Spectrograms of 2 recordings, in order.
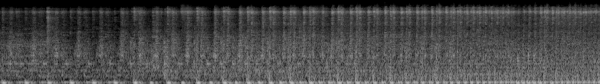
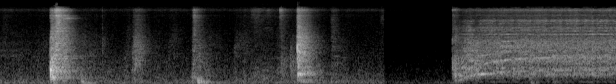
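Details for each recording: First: John Deere 110 garden tractor pulled from scrap, first run after sitting for years; points had burned from jumping the wrong coil side, real battery jumped on. Single-cylinder fires steadily with an even beat, no knocking or rattling; some smoke from oil put in the cylinder. Normal running. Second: Mid-70s John Deere 110 garden tractor pulled from a scrap trailer, sat for years, first starter try after clearing packed dirt: clunks, then steady starter whirr turning it over without firing; no spark, no power found at the coil.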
